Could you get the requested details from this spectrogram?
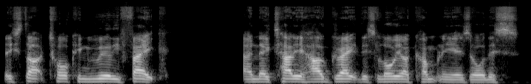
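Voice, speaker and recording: Bright-voiced English man hosting a podcast. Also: medium pitch, level tone, normal speed, no echo. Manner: dry, joking, self-mocking. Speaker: podcast host. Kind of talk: casual podcast chat.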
